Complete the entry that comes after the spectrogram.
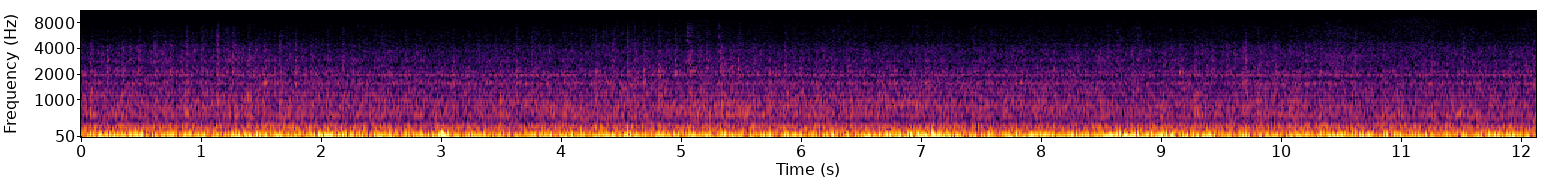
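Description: Train hauled by a Class 37 diesel locomotive, running with a steady low rumble and a faint steady whine above it. There is a single knock about three seconds in.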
